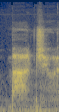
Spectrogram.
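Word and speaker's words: Mongeau: Anyway, Tana Mu is how you say her last name, this other influencer.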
